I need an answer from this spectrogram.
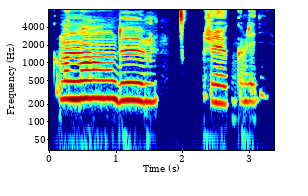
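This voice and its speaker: Soft-spoken young woman, half-whispering. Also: a little high, little pitch movement, slow, clear, resonant tone, no echo, dull audio. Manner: soft, murmured card reading with frequent half-whispers. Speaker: card unboxing vlogger. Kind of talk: casual unboxing commentary, often whispered.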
